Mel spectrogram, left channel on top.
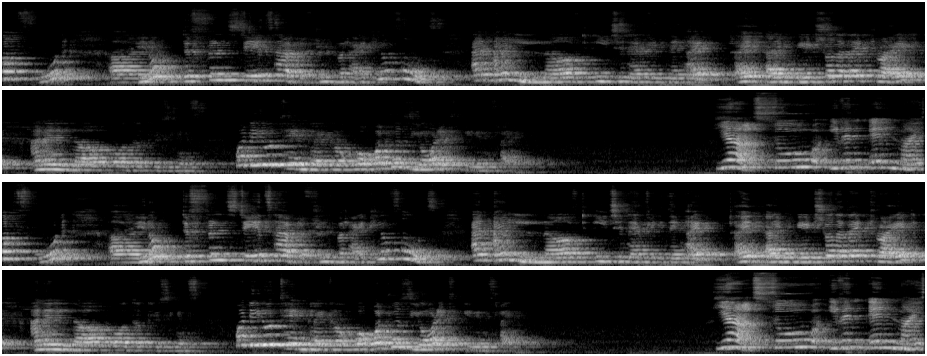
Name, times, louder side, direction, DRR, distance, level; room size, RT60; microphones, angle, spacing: voice 1, 0.0-4.3 4.7-11.1 11.6-14.4, right 1 dB, 65° right, 0 dB, 5.1 m, -20 dB
voice 2, 16.4-18.4, right 1 dB, 50° right, -3 dB, 4.5 m, -21 dB
19.5 x 17.5 x 2.5 m, 0.95 s
head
